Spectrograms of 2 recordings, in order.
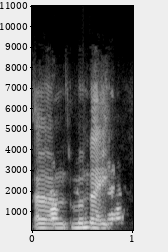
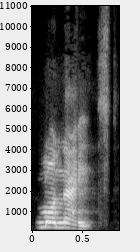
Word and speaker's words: Monat: The product, the actual product itself is Monate, and it's shampoo and conditioner. Two in one. So it's Monate.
